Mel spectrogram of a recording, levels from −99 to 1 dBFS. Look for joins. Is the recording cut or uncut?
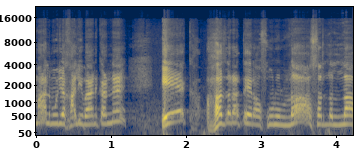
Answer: uncut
